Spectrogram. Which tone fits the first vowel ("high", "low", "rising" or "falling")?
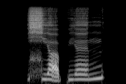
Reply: low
